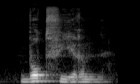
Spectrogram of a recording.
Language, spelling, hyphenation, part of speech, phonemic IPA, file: Dutch, botvieren, bot‧vie‧ren, verb, /ˈbɔtˌfiː.rə(n)/, Nl-botvieren.ogg
- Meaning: 1. to give a free rein to 2. to take it out on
